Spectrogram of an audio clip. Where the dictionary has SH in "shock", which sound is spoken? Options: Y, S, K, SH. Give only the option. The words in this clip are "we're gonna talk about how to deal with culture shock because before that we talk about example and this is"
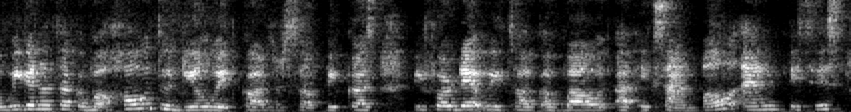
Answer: S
